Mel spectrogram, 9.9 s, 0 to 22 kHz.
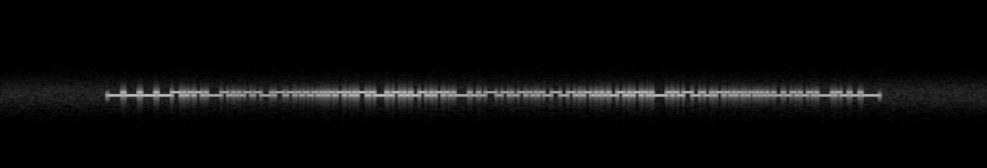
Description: RTTY (45.45 baud, 170 Hz shift), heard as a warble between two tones, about 2200 Hz centre, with fading. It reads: NAME IS EVA, QTH BONN, LOC DR77BK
